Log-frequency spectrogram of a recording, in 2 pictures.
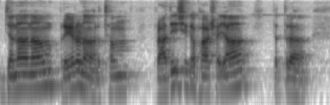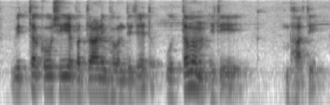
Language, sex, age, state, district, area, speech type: Sanskrit, male, 30-45, Karnataka, Uttara Kannada, rural, spontaneous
